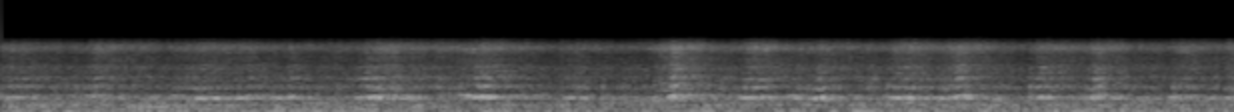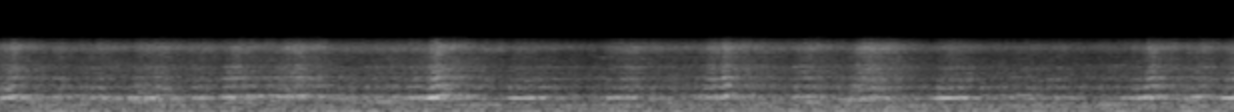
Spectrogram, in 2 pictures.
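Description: Freight train of covered hopper cars rolling steadily past, steel wheels clicking irregularly over the rail joints, with one sharper clack about eight seconds in.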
